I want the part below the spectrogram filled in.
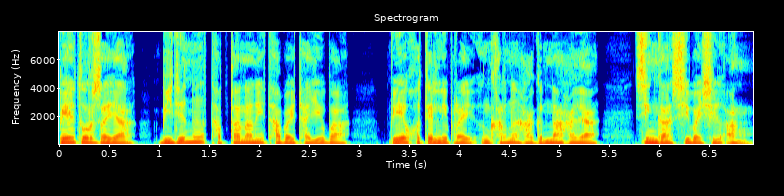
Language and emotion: Bodo, fearful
